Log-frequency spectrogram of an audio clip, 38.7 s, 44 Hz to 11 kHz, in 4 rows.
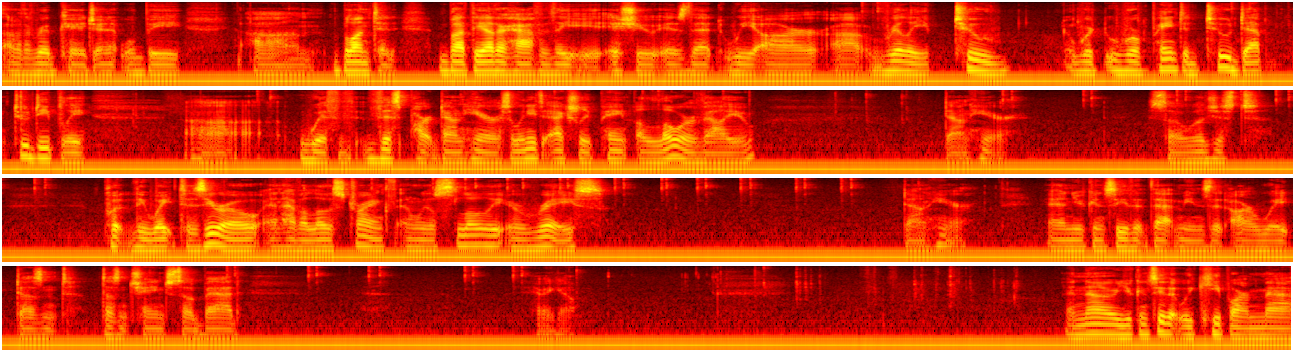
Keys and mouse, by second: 1.2-8.5 middle drag, 10.1 KP_3, 10.7 r, 13.3 click, 16.3-17.3 drag, 27.5-30.0 drag, 30.8-36.1 drag, 36.1 KP_3, 36.5 r.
